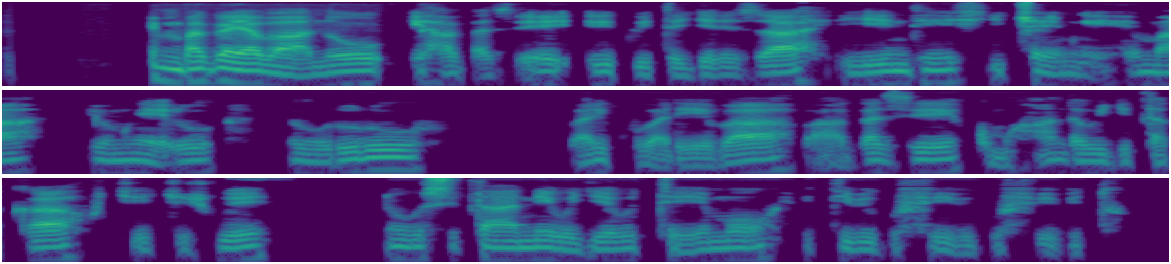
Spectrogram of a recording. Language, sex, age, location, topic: Kinyarwanda, male, 18-24, Kigali, government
